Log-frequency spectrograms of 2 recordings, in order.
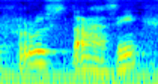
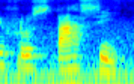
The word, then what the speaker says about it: frustrasi: Indonesia jadi frustrasi cuman mungkin karena lidah kita yang sulit mengucapkan frustrasi ya pernah kita banyak yang suka makan terasi mesin sehingga kau kenapa jadi sulit mungkin karena dua kali FR TR gitu ya frustrasi akhirnya kita lidah kita menggampangkan bunyinya menjadi frustasi nah bentuk itulah yang menjadi bentuk tidak baku karena yang tidak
